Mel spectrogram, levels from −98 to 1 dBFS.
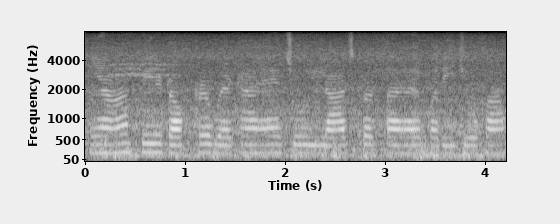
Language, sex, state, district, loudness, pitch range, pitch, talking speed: Hindi, female, Rajasthan, Bikaner, -18 LUFS, 185-195 Hz, 190 Hz, 170 wpm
